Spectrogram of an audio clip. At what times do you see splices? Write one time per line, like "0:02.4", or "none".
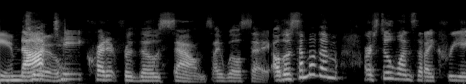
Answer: none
